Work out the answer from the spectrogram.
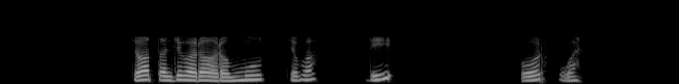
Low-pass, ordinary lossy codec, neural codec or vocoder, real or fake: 3.6 kHz; none; none; real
